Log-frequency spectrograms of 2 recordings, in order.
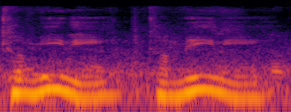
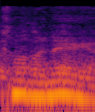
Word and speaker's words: Khamenei: It looks like Khamenei, but it's actually pronounced Khamenei, I've found.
